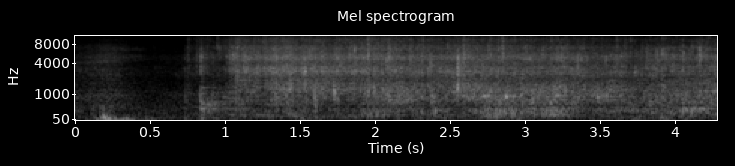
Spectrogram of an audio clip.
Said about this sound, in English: Put it in a colander, let all the water drain off so that your pan, that your pasta pan is empty.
